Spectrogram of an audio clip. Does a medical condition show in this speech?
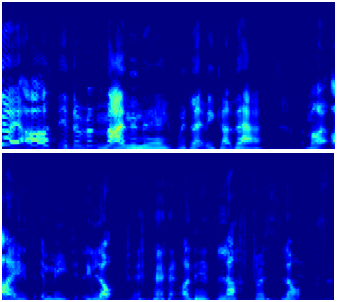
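Yes: cerebral palsy; slow walking, poor handwriting; able to speak and move.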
